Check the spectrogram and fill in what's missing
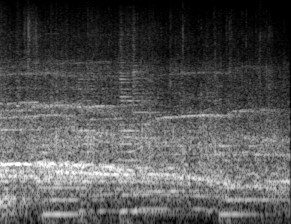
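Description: At a Rwandan wedding, the gathered families welcome the groom with steady applause and cheering. Ululation rises over a dense, loud crowd din that holds evenly throughout, with a voice audible within the noise.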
